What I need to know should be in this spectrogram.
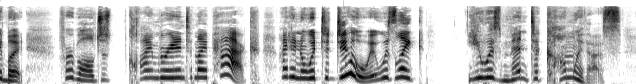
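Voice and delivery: high, earnest pleading; high-pitched defensive explaining; pleading excuses. A narrator's reading. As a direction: make flustered excuses to an angry friend. Tom pleads and makes excuses.

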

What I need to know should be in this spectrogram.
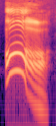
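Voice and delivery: high cartoon "oh"; Mario-style noise. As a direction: whoop it like a game character.

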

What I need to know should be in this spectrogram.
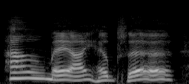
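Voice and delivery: high, infuriatingly soothing shop assistant; pacifying tone. A narrator's reading. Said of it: "asked in a pacifying tone that was utterly infuriating".

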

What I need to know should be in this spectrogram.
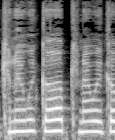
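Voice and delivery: put-on high-pitched kid voice; imitated child asking. Child asking while mother sleeps, imitated kid voice. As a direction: lightly play a child pestering mom.

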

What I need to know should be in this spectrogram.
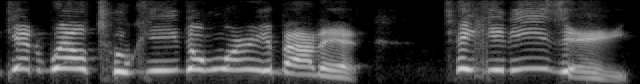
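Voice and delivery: imitated well-wishers. Host quotes listeners' supportive emails, lightly imitated well-wishers.

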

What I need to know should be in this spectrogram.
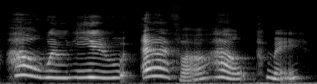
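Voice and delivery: high, slow, tearful voice; crying mournfully. A narrator's reading. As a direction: lament through tears. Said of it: "she said mournfully".

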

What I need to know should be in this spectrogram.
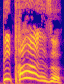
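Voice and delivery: high, loud frustrated cry; upset outburst. Acted. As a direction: blurt it out upset. Tia still upset.

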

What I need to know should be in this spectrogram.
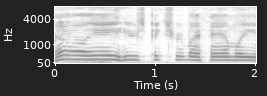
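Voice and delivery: high, sing-song imitation of a scammer; hammed-up friendly scammer; mock scammer voice. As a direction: pitch it up like a sweet-talking scammer. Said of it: "he was like".

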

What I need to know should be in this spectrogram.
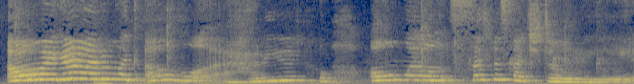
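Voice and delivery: high-pitched mock astonishment; acted surprise. Hearing who spread her business, high acted surprise. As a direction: play the surprised chat high and exaggerated. Acted exchange over the gossip.

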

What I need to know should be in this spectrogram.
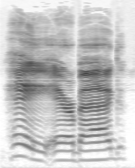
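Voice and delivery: slow, stretched-out taunt; mock name-calling; insulting. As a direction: drag out the name as a jibe. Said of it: "say them like an insult".

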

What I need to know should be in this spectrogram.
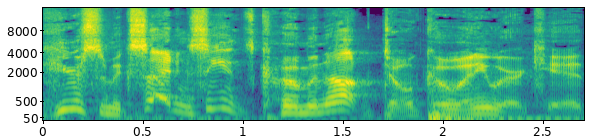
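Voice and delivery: mock upbeat promo, dropping off at the end; show announcer. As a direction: sell it to the kids like an announcer. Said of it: "they're like".

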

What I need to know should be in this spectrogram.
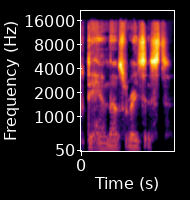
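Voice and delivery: unvoiced whisper, caught out; hushed guilty aside; sheepish whisper. Real, not acted. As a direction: whisper it, embarrassed at your own joke. Sheepish realization after joke.

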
